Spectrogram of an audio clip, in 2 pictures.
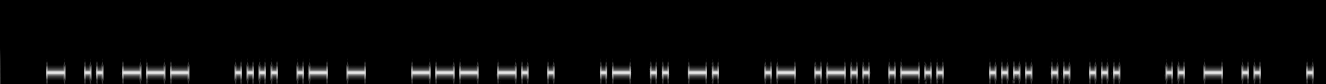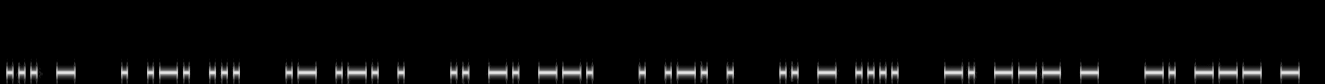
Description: Morse code, heard as a keyed tone, about 20 wpm, 550 Hz. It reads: TIO HAT ONE AIN ALL HIS ITI EST ERS ARE ING ERE ITH NOT NOT
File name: n-grams / 3-grams 20 18 WPM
